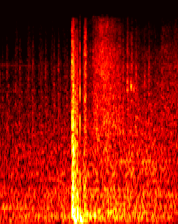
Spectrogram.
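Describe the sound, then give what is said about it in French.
A single rocket launcher fires at a tank in a wartime combat account involving North Vietnamese Army forces. One sharp, loud blast rises out of steady background noise and decays quickly. “Finalement, le troisième lance-roquette qu'il utilise fait feu.”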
